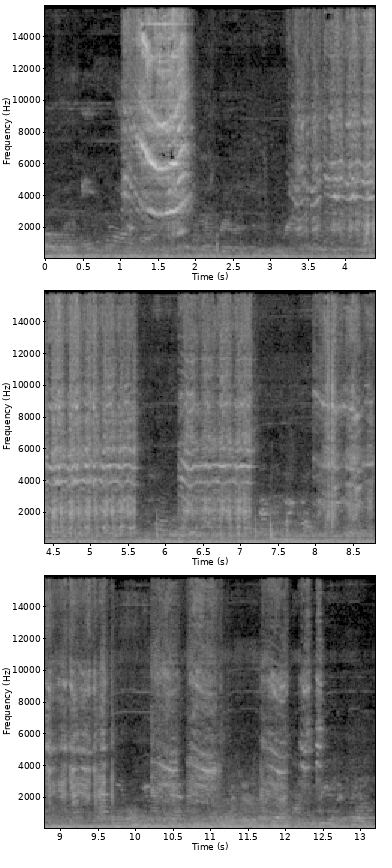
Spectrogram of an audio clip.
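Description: An electric nail drill whirs in short high-pitched bursts against a nail.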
